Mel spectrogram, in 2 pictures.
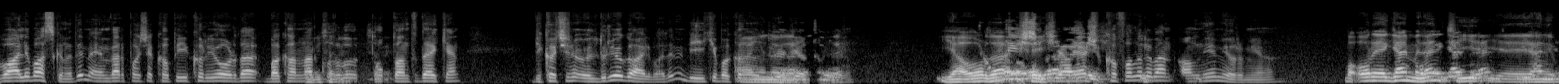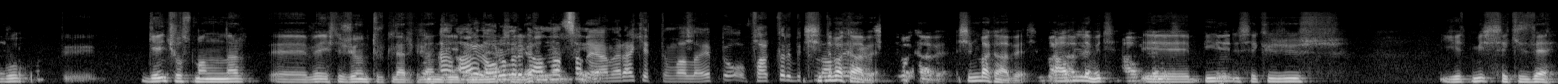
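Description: A speech recording with echo leak at 3.61–3.93, 7.87–8.45, 10.0–12.0, 14.19–15.66 and 19.78–27.92 s. It arrives about 20 dB, then 10 dB, then 5 dB below the voice, at delays of 444, 535 and 668 ms. It likely comes from a loudspeaker echo canceller letting residue through, and shows as repeated harmonic traces offset in time. Speech suppressed in double talk appears at 7.7–11.86 s (dips up to roughly 10 dB, totalling about 0.7 s) and at 19.96–21.46 s (roughly 5 dB, about 0.2 s), likely the canceller attenuating both talkers at once. The waveform shows brief notches, and the spectrogram shows momentary gaps in energy.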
